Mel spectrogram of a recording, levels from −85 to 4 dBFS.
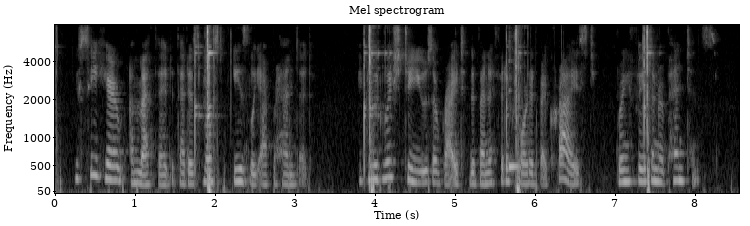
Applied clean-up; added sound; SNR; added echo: none; Fire + Cowbell; 1 dB; none.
